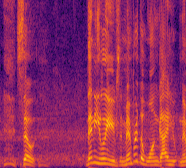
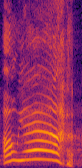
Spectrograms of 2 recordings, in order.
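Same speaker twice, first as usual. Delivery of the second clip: very high, airy remembering; mock realisation; 12 semitones higher than usual. Apostles imagined remembering the prediction, mock realisation. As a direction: float it up as if it just clicked.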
